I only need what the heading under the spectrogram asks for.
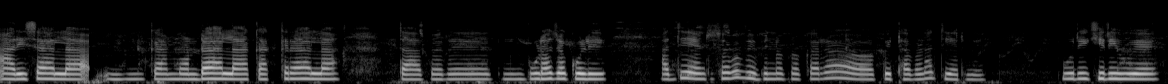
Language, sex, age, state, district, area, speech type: Odia, female, 18-30, Odisha, Jagatsinghpur, urban, spontaneous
